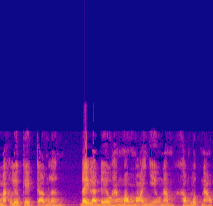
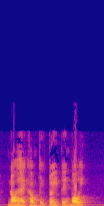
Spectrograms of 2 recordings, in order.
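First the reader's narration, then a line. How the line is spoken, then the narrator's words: Cold, angry. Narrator (Vietnamese): Liễu Kiệt còn đang tức giận, chàng lạnh lùng nói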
